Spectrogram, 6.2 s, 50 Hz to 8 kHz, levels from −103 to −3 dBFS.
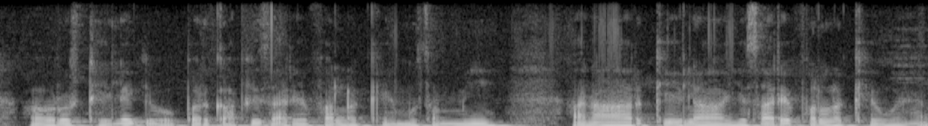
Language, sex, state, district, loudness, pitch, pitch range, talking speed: Hindi, male, Bihar, Jahanabad, -31 LUFS, 115 Hz, 115-120 Hz, 185 wpm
